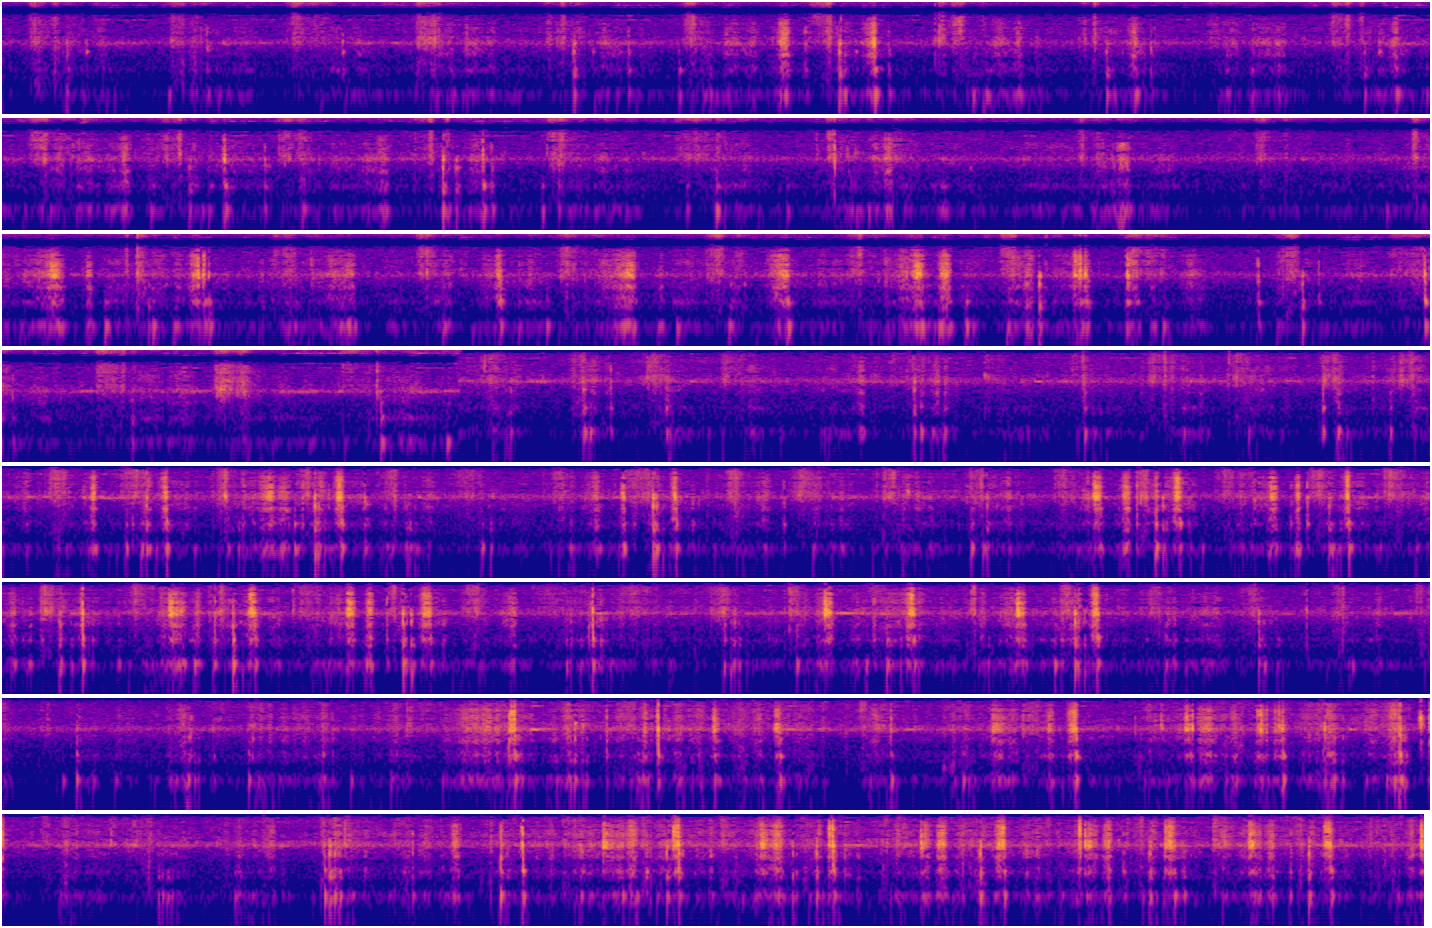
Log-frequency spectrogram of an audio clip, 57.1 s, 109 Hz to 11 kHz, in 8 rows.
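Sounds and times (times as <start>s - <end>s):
footsteps in snow: 0.0s - 57.0s.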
